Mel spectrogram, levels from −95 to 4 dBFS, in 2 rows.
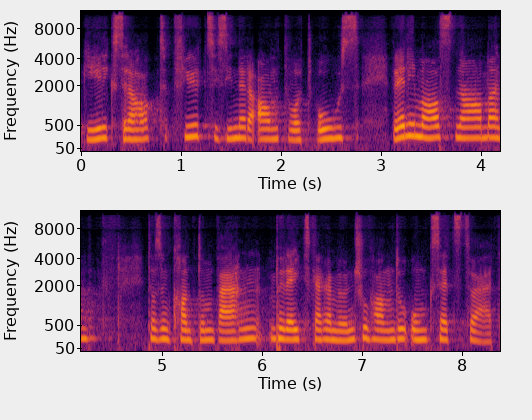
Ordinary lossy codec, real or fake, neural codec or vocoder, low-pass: Opus, 24 kbps; fake; codec, 16 kHz in and 24 kHz out, 0.6 kbps, FocalCodec, streaming, 2048 codes; 10.8 kHz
